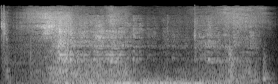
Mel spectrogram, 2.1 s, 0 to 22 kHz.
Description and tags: Large containment chamber opening to reveal the sound of molten liquid before closing again. Created for a game built in the IDGA 48 hour game making competition. Original sound sources: water boiling (pitched down and heavily filtered), running (pitched down and heavily filtered) rocks scraping together, bricks and pieces of metal being scraped across concrete. Samples recorded using a pair of Behringer C2's and a Rode NT2g into a PMD660.
computer, game, liquid, molten, smelter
